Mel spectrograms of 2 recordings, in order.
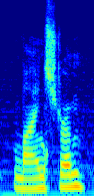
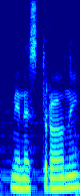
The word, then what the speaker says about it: minestrone: Or the how would you mispronounce minestrone? Mindstrom. Mindstrom. Oh no, that gave me psychic damage. I hated it. Minestrone.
